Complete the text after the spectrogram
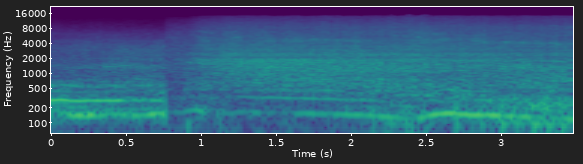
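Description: Tyres hiss on a wet road as a rally car approaches.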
